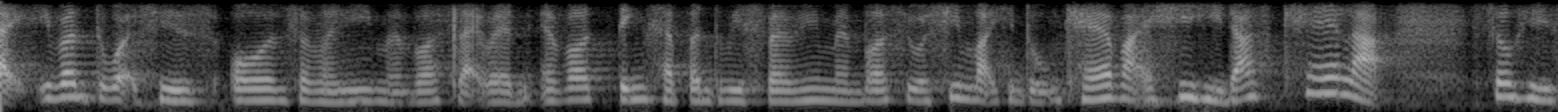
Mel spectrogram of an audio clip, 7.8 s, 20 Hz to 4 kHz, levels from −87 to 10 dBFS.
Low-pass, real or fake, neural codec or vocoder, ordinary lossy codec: 3.6 kHz; fake; codec, 24 kHz, 0.9 kbps, DualCodec; Opus, 64 kbps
